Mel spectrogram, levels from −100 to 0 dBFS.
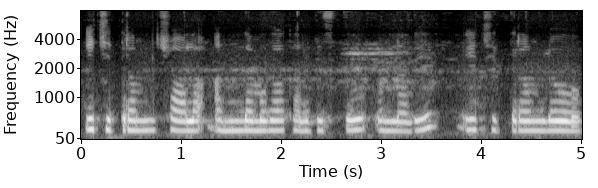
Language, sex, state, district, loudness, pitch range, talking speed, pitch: Telugu, female, Andhra Pradesh, Sri Satya Sai, -17 LUFS, 225-240 Hz, 95 wpm, 230 Hz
